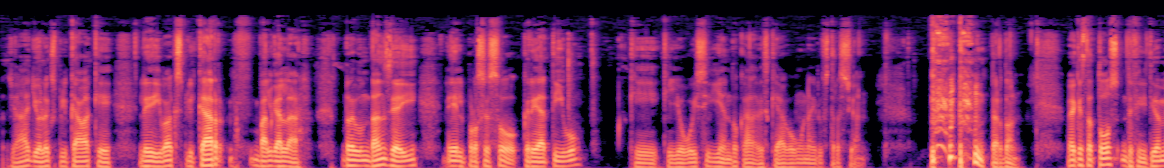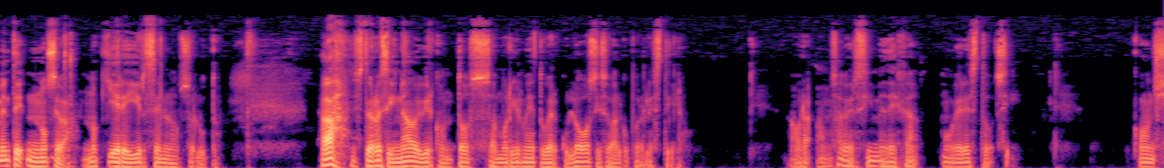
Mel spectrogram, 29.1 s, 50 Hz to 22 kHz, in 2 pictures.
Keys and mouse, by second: 1.1-2.5 drag, 2.9 click, 6.3 click, 7.1-8.6 drag, 9.0-10.8 drag, 11.0-12.6 drag, 14.6 click, 15.4 click, 16.5 KP_5, 17.1 click, 18.0 middle click, 21.2-24.9 drag, 27.2 click, 28.0-29.1 middle drag.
